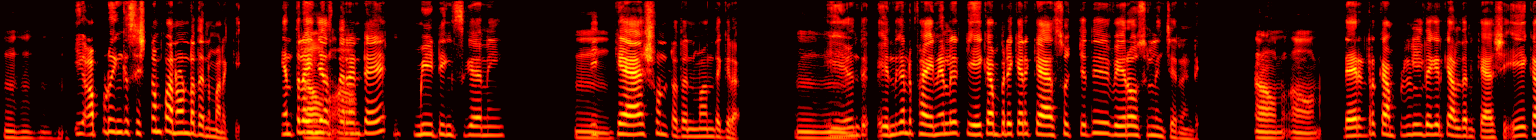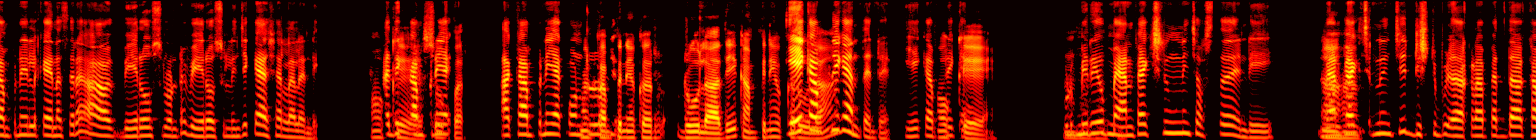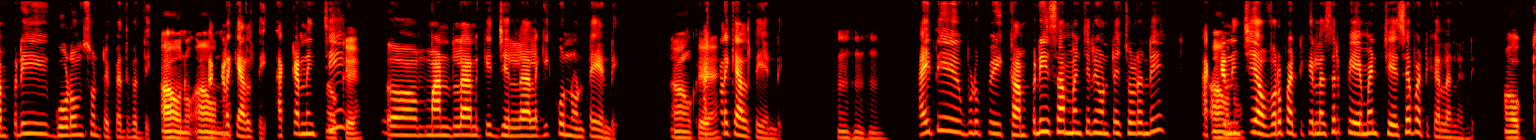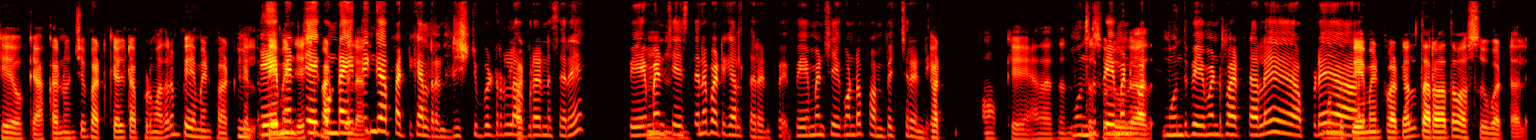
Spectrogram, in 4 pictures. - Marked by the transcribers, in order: in English: "సిస్టమ్"; in English: "మీటింగ్స్"; in English: "క్యాష్"; in English: "ఫైనల్‌గా"; other background noise; in English: "డైరెక్టర్"; in English: "క్యాష్"; in English: "సూపర్"; in English: "కంపెనీ"; in English: "కంపెనీ"; in English: "కంపెనీ"; in English: "కంపెనీ"; in English: "కంపెనీకి"; in English: "కంపెనీకైన"; in English: "మాన్యుఫ్యాక్చరింగ్"; in English: "మాన్యుఫ్యాక్చరింగ్"; in English: "కంపెనీ గోడౌన్స్"; in English: "కంపెనీకి"; tapping; in English: "పేమెంట్"; in English: "పేమెంట్"; in English: "పేమెంట్"; in English: "పేమెంట్"; in English: "పేమెంట్"; in English: "పే పేమెంట్"; in English: "పేమెంట్"; in English: "పేమెంట్"; in English: "పేమెంట్"
- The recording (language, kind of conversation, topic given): Telugu, podcast, ఇంటినుంచి పని చేస్తున్నప్పుడు మీరు దృష్టి నిలబెట్టుకోవడానికి ఏ పద్ధతులు పాటిస్తారు?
